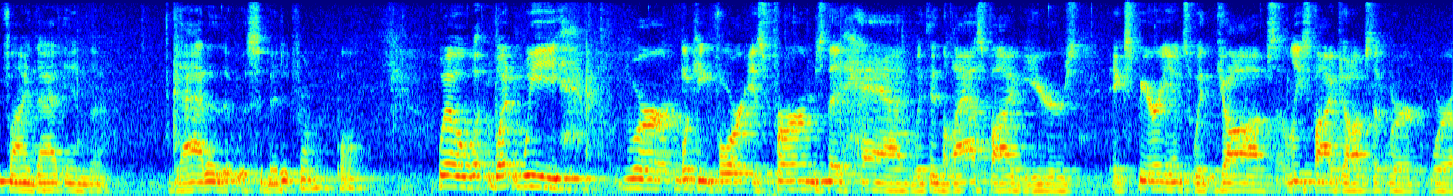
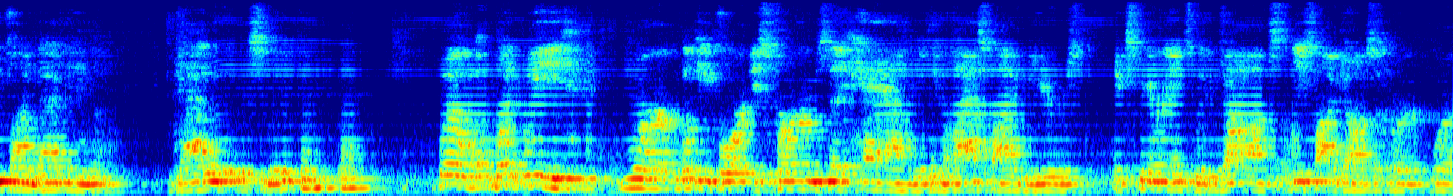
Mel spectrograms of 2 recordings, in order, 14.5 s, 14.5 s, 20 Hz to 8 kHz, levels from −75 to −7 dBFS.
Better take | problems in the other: first | noise reduction (neural separator model SepFormer DNS4)

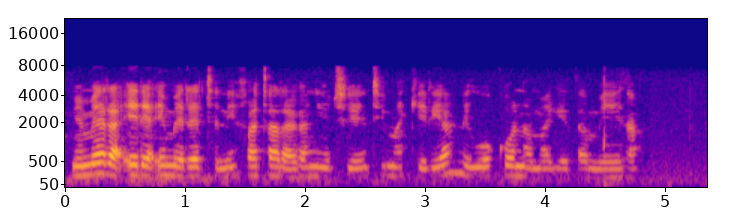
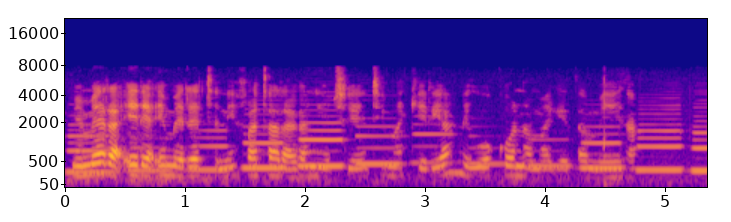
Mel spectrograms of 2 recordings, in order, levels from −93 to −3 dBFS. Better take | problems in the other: first | background sound (Wind instrument, woodwind instrument); 6 dB below the speech

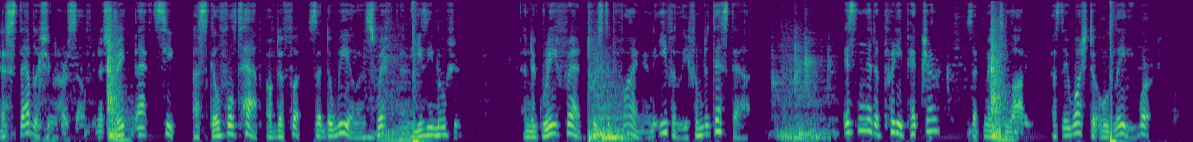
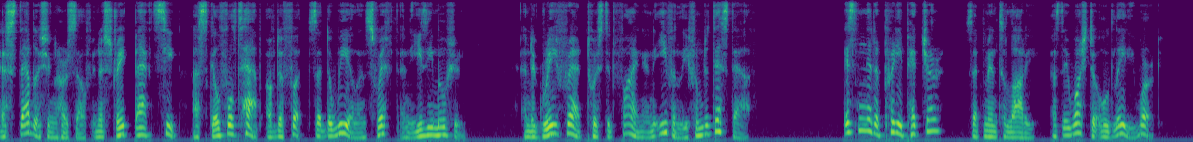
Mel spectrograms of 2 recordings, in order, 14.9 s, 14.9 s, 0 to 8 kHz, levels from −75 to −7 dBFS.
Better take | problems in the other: second | noise reduction (classical method spectral subtraction)

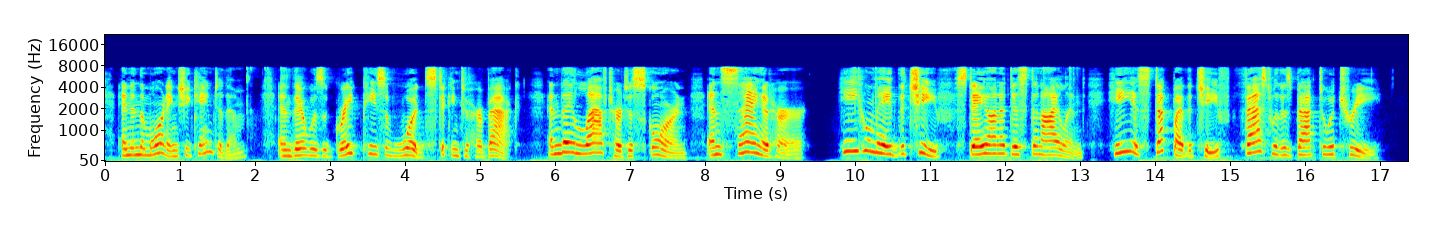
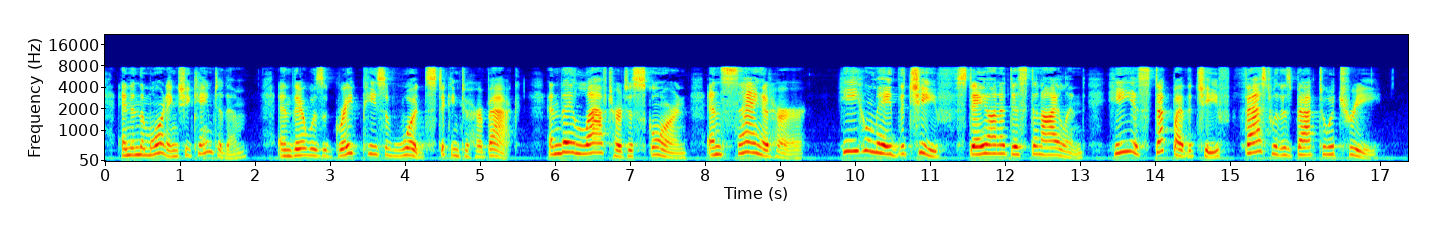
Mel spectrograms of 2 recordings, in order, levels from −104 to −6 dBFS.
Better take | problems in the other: second | noise reduction (neural mask model Resemble Enhance denoiser)

